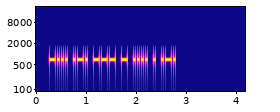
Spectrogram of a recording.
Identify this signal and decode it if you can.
Morse code, heard as a keyed tone, about 30 wpm, 700 Hz. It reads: BROTHER
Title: Top 1751-2000 Words 30wpm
